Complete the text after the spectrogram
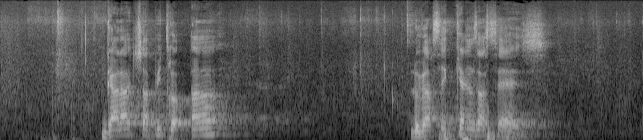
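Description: A man preaches into a microphone, speaking with emphasis in short bursts.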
